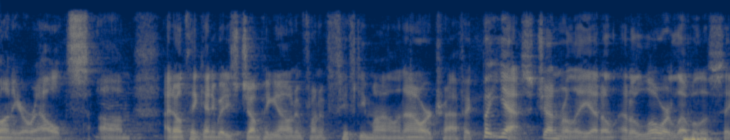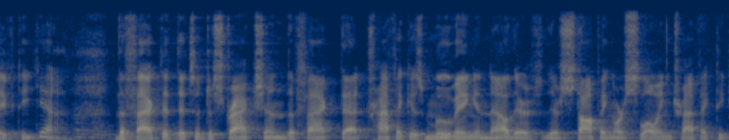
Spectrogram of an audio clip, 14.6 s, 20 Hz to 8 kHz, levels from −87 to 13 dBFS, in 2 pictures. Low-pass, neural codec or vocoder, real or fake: 7.2 kHz; none; real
